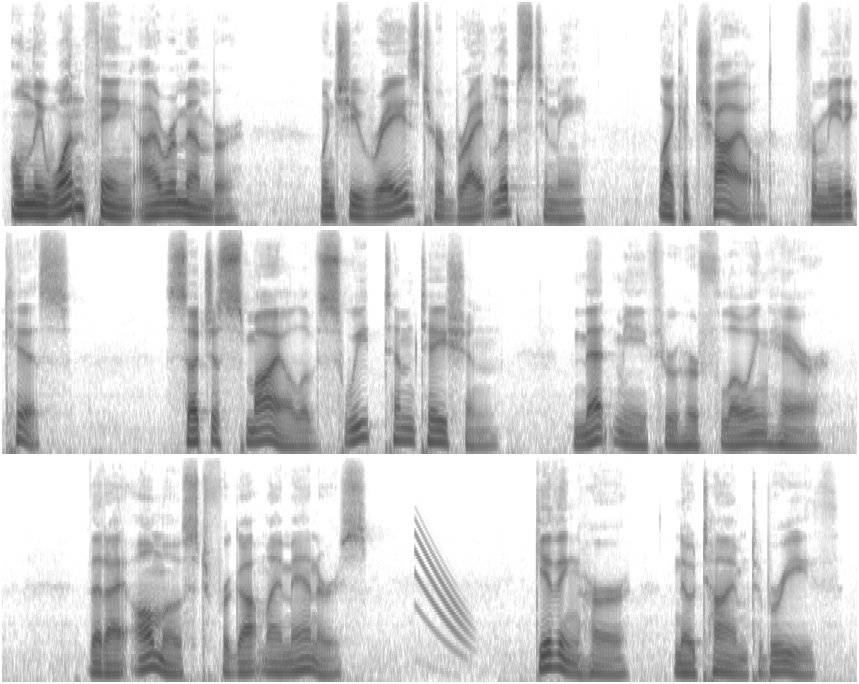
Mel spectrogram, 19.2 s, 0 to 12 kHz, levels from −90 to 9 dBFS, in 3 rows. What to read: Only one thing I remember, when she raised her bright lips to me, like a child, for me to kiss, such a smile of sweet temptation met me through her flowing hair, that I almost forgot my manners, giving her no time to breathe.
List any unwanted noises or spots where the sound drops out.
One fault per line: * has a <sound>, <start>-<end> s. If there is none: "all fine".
* has a chirp, 15.9-16.4 s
